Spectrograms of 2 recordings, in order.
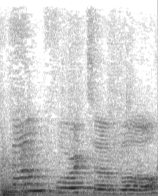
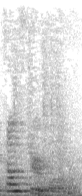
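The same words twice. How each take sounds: First: The word is said with four syllables. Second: The word is said with three syllables. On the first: "Comfortable has four" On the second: "Some people say comfortable"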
